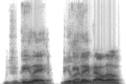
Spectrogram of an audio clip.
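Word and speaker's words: Ville Valo: Vile Valo.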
